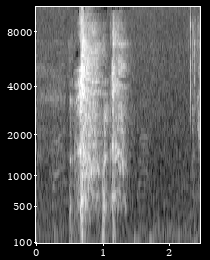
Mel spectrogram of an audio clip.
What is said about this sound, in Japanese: 咳が、やっぱ、えー、喋り始めると咳が出るという、これ。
